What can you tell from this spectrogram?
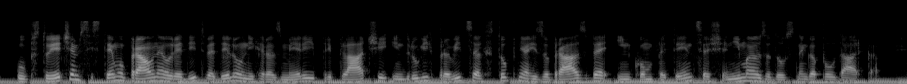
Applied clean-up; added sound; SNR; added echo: none; Bass guitar; 4 dB; none.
